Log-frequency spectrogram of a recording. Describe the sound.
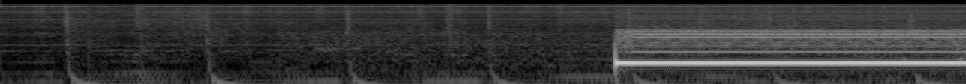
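A telephone call being dialled: a run of regular, evenly spaced low pulses, then a sudden loud, steady electronic tone that holds unbroken to the end.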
